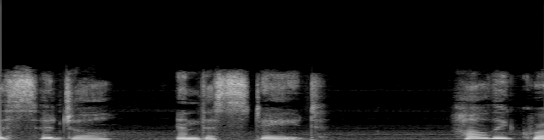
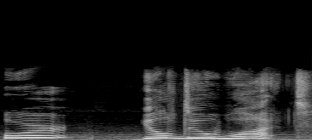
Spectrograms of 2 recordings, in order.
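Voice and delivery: very high-pitched, shrill, loud snapping retort; 9 semitones higher, 5 dB louder than usual. She answers the man who told her to watch it: snapping. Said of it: "she snapped".

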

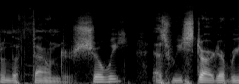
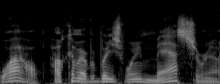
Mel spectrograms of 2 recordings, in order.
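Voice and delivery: guileless, innocent, wondering, questioning tone; 4 semitones higher, 4 dB quieter than usual. Retelling a question asked of a woman nearby, in a mock-innocent questioning voice. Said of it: "in a very innocent and questioning voice".

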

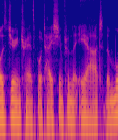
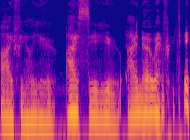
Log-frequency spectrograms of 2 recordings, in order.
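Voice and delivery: deep, deliberate, slow, drawn-out phrasing. Retelling morgue workers speaking over the church intercom: slow, low voice. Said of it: "pronounce phrases in a slow, low voice like".

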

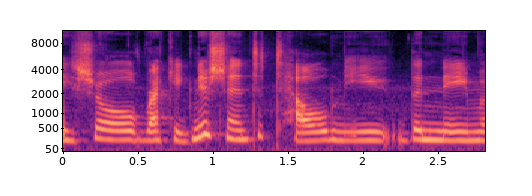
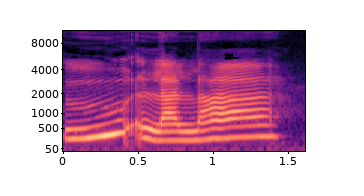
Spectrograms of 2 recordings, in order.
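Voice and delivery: slow, sarcastic, mock-sultry sexy voice. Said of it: "I'm being sarcastic about this topic being sexy".

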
